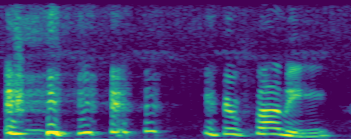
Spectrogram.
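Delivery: high, slow words through a laugh; giggling at a silly impression. Real, not acted. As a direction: laugh it out, charmed. Laughs at listener's Dracula impression.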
